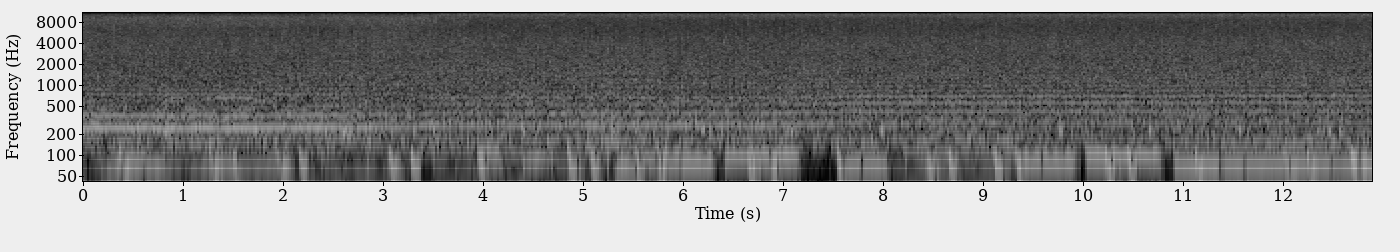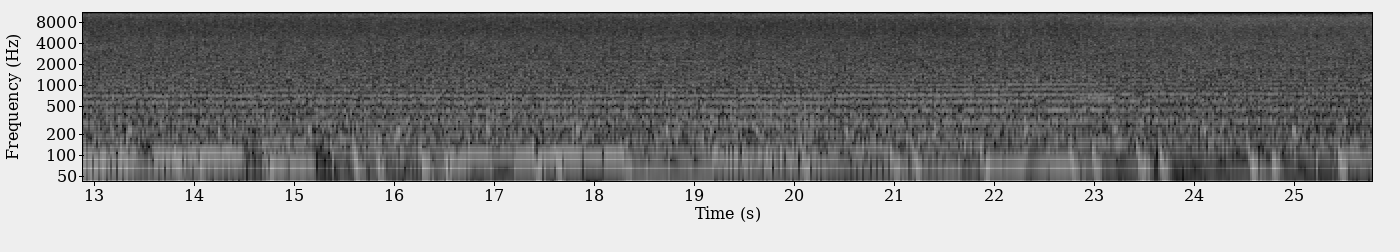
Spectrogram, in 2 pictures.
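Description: A powerboat engine roars loudly at high speed.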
